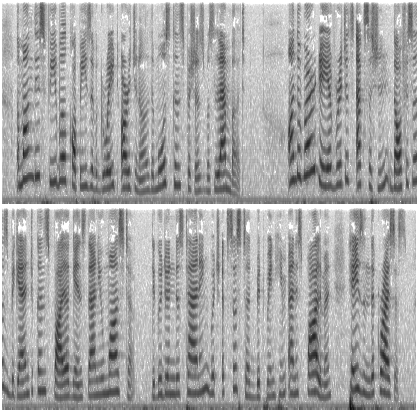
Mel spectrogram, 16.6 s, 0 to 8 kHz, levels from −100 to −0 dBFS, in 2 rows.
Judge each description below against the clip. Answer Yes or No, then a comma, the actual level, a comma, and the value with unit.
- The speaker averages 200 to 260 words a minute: No, average, 150 wpm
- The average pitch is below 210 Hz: No, very high, 250 Hz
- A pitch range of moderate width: Yes, average, 4.7 semitones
